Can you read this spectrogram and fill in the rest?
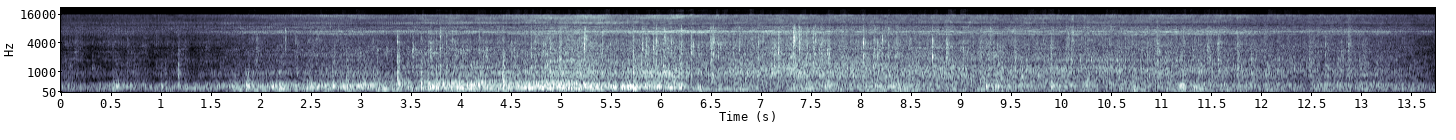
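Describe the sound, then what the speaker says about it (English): Two M7 steam locomotives depart with a train toward Wickham, a steady rumbling roar of exhaust and rolling wagons building and holding at moderate loudness throughout, with hiss but no speech. "we've got the signal up and the 2 M7s are off"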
